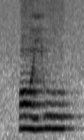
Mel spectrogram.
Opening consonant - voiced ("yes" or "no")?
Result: yes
